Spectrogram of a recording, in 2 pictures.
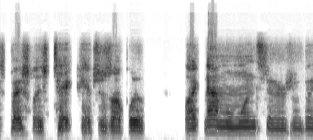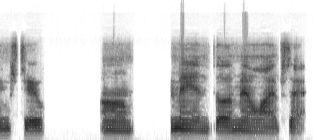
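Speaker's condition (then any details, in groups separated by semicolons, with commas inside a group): Facial paralysis after surgery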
